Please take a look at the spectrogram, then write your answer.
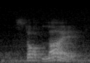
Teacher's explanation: you can hear how this p is not aspirated it's probably globally reinforced and so on stop lying that sounds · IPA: stop laɪ-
